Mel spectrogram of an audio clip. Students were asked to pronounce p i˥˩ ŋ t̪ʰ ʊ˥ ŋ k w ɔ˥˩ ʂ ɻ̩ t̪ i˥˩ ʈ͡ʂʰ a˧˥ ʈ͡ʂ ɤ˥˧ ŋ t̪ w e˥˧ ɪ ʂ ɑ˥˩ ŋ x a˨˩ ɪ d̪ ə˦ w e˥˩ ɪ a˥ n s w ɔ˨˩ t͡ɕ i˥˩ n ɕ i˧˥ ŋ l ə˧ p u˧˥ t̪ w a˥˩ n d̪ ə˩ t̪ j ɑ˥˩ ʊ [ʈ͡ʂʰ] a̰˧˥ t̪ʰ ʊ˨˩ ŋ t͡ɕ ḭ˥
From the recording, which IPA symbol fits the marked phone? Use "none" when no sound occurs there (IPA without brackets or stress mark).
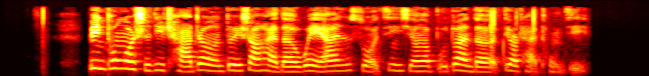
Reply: ʈ͡ʂʰ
